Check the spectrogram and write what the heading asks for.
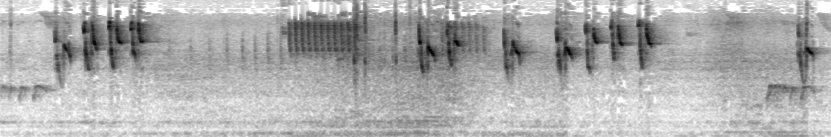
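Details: Bar-winged prinia singing to prompt rival prinias: several groups of rapid paired chirps, a buzzy rattling trill near three seconds, and short lower warbled notes at the start and end.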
